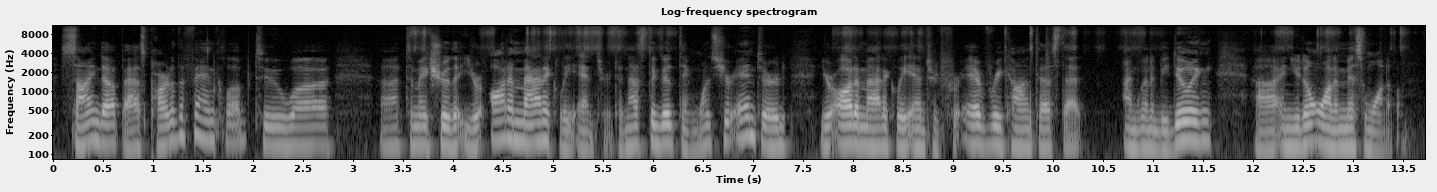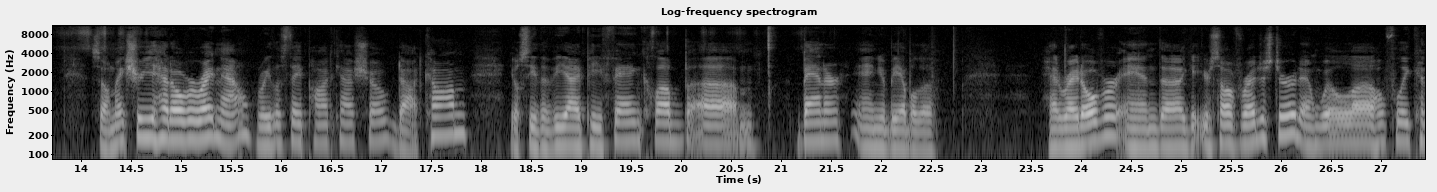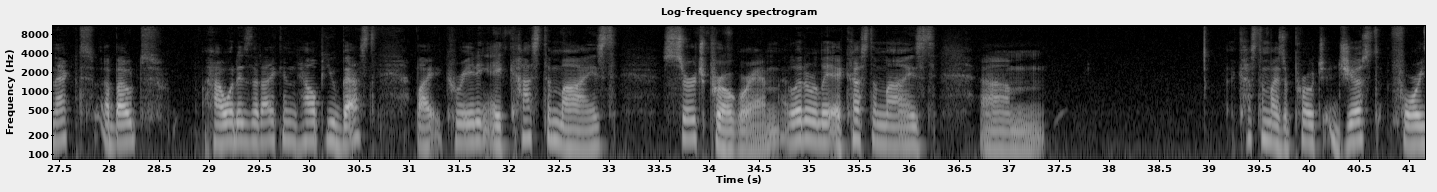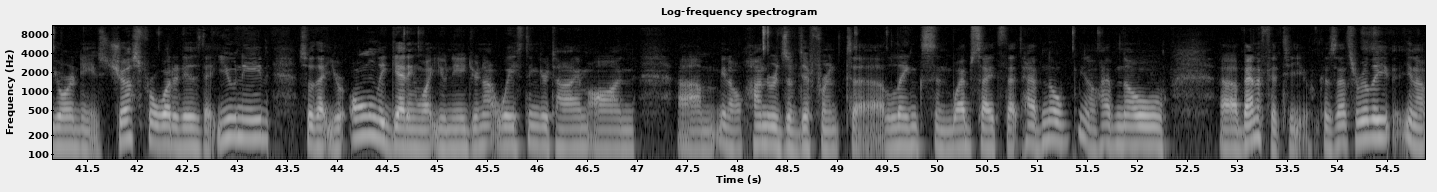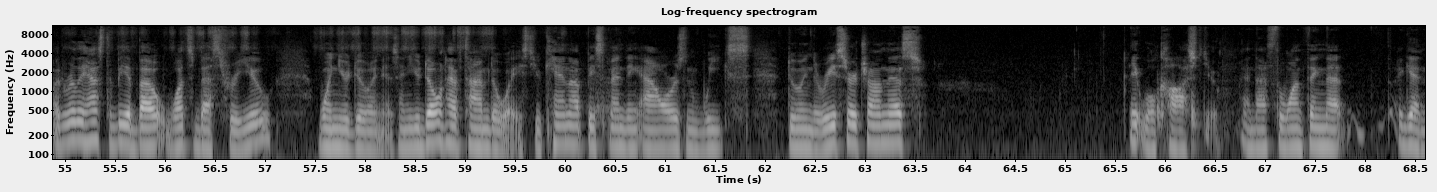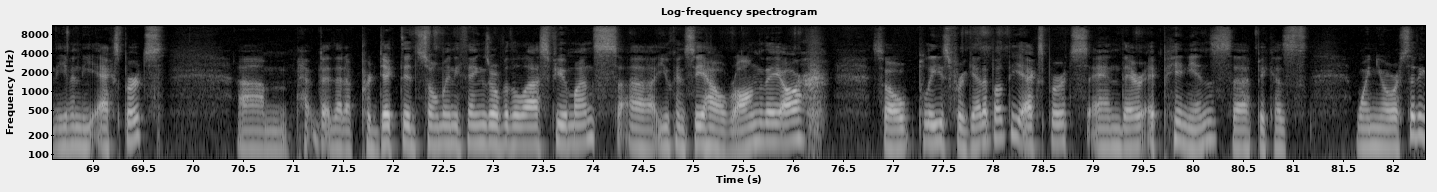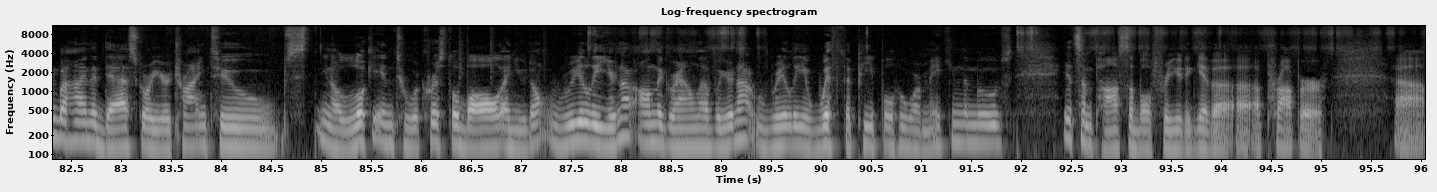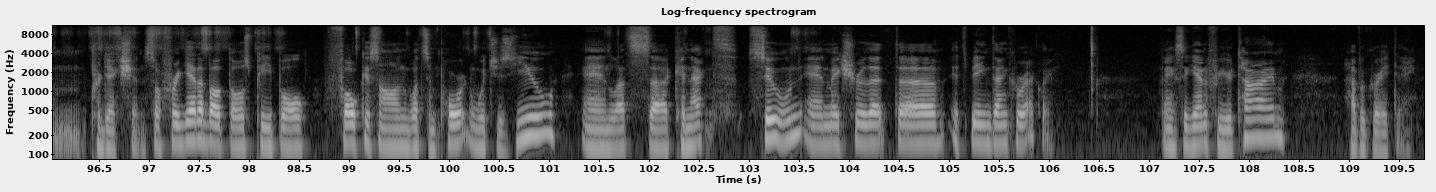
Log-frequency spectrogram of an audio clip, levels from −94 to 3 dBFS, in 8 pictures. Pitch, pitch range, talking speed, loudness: 135 Hz, 125-150 Hz, 175 wpm, -35 LUFS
